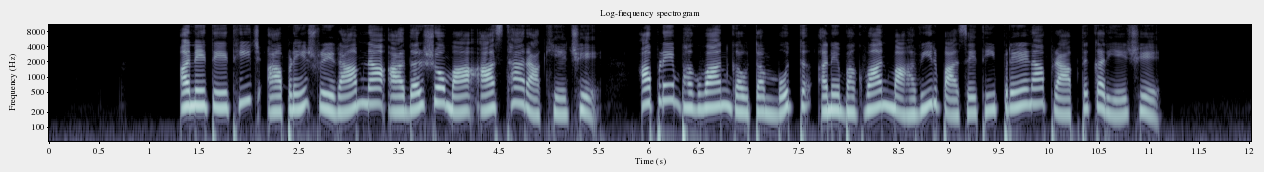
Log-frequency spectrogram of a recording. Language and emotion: Gujarati, neutral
